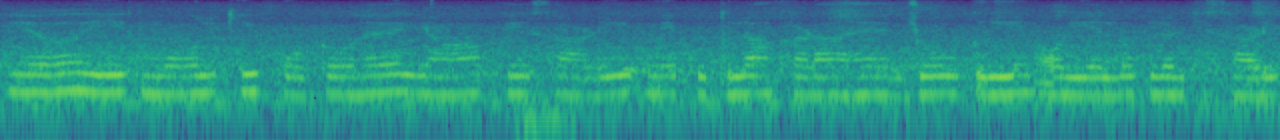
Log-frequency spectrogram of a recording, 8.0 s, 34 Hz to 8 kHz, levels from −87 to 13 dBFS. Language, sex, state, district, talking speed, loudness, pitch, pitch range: Hindi, female, Rajasthan, Bikaner, 155 wpm, -16 LUFS, 205 Hz, 195-210 Hz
